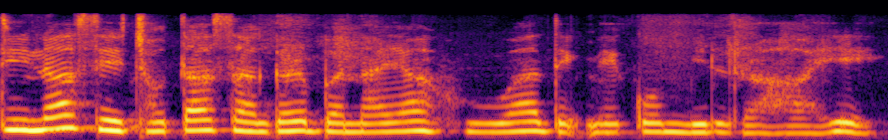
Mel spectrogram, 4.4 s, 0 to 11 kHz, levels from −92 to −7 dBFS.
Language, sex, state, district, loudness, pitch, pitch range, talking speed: Hindi, female, Arunachal Pradesh, Lower Dibang Valley, -16 LUFS, 210 Hz, 195-225 Hz, 160 wpm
